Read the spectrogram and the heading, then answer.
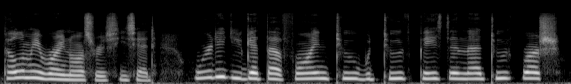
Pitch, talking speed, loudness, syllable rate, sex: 260 Hz, 190 wpm, -18 LUFS, 4.6 syllables/s, female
